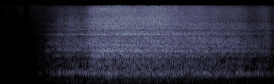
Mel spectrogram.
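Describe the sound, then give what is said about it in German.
A deep human exhale on a soft, nearly voiceless "hoo": one long breathy hiss that swells quickly after a brief silence, then slowly tapers off. “Jetzt atme tief ein und atme fast ohne Ton mit dem Laut Hu aus.”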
